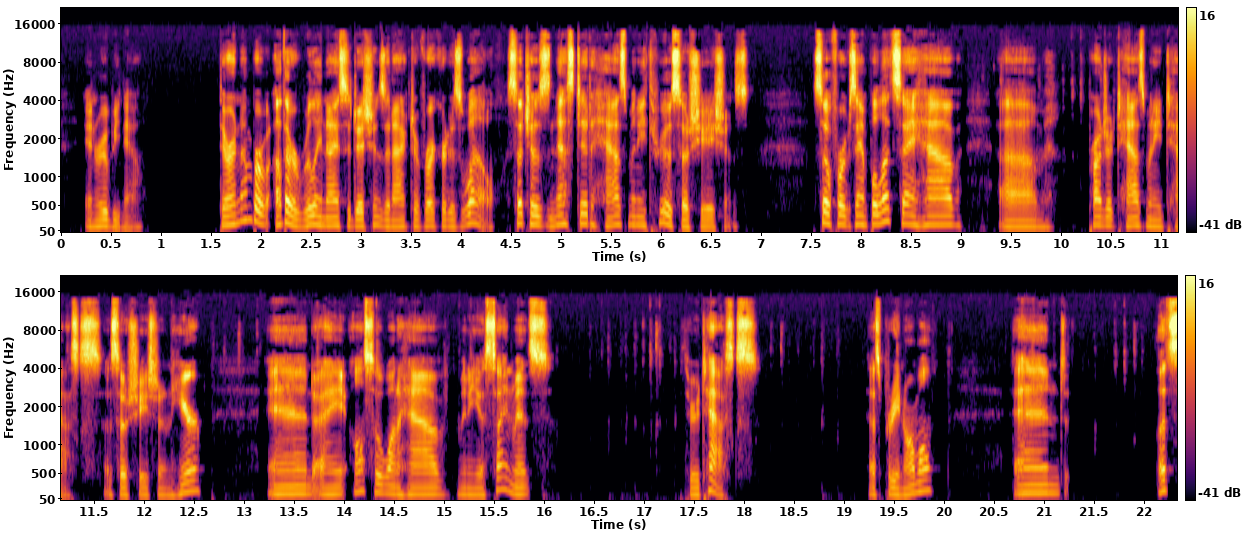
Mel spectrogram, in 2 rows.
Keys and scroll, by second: 6.6 super+\, 7.1 super+Return, 12.3 super+Return, 18.3 ctrl+l, 19.6 super+Return.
